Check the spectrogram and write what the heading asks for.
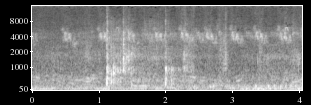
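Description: Small birds chirping repeatedly, short high calls every fraction of a second, with two sharp knocks about one and two seconds in.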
